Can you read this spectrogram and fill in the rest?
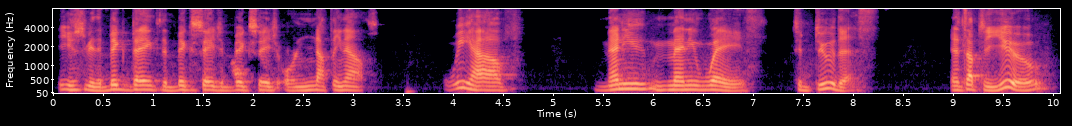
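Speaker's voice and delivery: usual speaking voice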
